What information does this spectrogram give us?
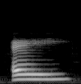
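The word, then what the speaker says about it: ei: one is a a the pronunciation of it is similar with a in lay a a when you pronounce a firstly the o should be pronounced and then slide to e the corners of the mouth open to both side without the back out of the airflow ay ay let's learn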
